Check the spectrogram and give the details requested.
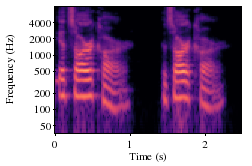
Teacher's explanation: in reduced form we don't say our we reduce it to r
